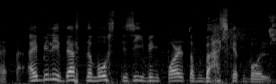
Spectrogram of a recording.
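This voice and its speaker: With a Filipino accent, a high-pitched man talks at a moderate pace with ordinary pitch variation over noticeable background noise. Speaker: basketball play-by-play commentator. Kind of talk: live sports commentary. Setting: live broadcast at a basketball venue.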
